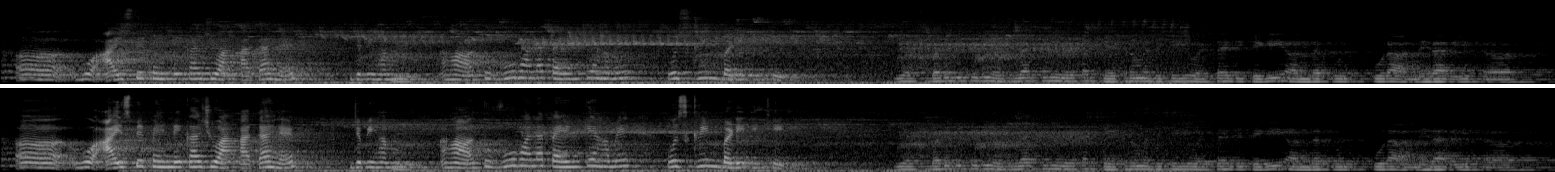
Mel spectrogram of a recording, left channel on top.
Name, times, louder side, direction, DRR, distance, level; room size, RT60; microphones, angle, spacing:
voice 1, 0.0-3.0 3.5-4.0 4.4-8.1, right 4 dB, 55° right, 9 dB, 0.6 m, -32 dB
sound 1, 1.2-11.9, left 2 dB, 55° left, 1.8 m, -44 dB
voice 2, 3.9-4.2 8.9-15.1, left 1 dB, 20° left, -2 dB, 0.6 m, -41 dB
17.5 x 9.0 x 4.1 m, 2.7 s
head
